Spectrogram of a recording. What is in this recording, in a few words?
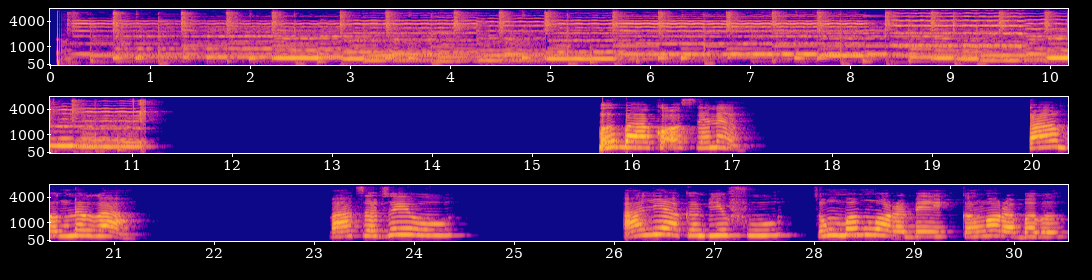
wise saying, Nkwen; Taa mbə̀ŋə̀ gha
